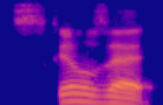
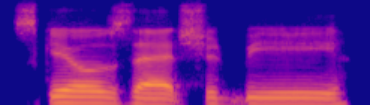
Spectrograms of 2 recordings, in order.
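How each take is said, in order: First: Said in the usual way. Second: Skills said slowly and stressed; slow emphasis. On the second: Real, not acted. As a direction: drag out Skills that should be.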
